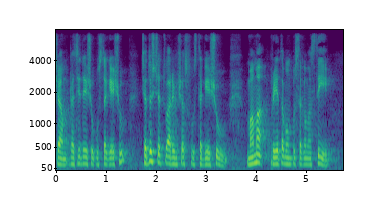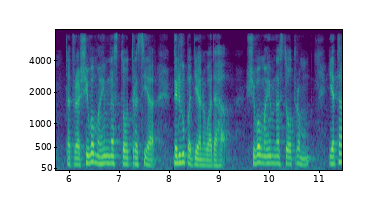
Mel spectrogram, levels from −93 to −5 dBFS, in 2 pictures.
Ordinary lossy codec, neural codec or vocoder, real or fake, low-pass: none; codec, 16 kHz, 2 kbps, X-Codec, WavLM features, trained on Multilingual LibriSpeech; fake; 7.2 kHz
